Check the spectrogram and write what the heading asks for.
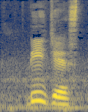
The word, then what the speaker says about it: digest: this word is hamadukan the sixth word is digest the point ethics of this word is digest digest the stress is located on the second syllable and the meaning of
